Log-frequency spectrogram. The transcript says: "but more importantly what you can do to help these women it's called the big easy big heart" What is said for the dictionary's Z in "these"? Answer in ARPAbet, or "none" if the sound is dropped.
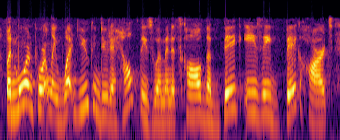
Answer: Z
